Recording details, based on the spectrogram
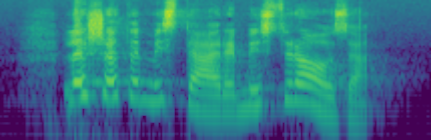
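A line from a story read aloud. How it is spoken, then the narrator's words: Shout. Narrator (Italian): gridò Topsy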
